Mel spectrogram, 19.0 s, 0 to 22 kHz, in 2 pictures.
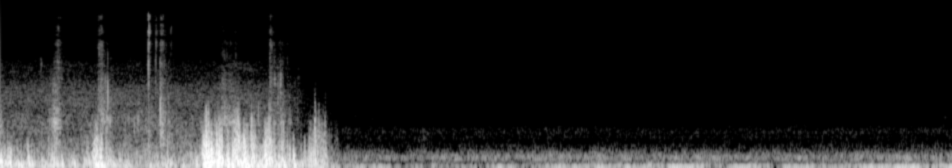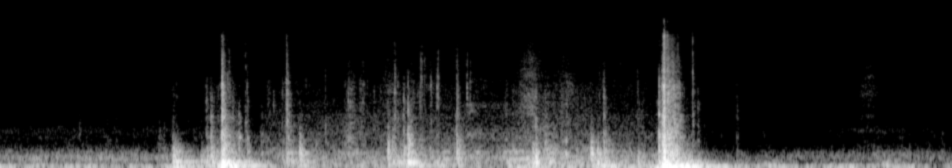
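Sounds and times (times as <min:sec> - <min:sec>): vehicle door thunks: 0:14.8 - 0:16.7.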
